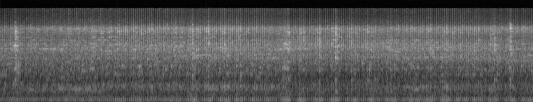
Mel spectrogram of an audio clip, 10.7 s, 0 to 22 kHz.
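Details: Ursus C360 diesel tractor, first start after partial engine rebuild with repair kits and all bearing shells replaced after oil loss, overheated shell and knocking: steady, even clatter, smooth idle; normal idle, 3 bar oil pressure warm.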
